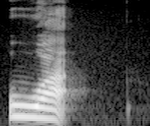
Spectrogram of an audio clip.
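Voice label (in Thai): "อัวะ", Thai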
